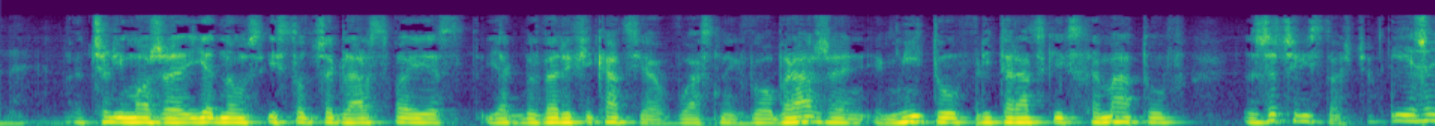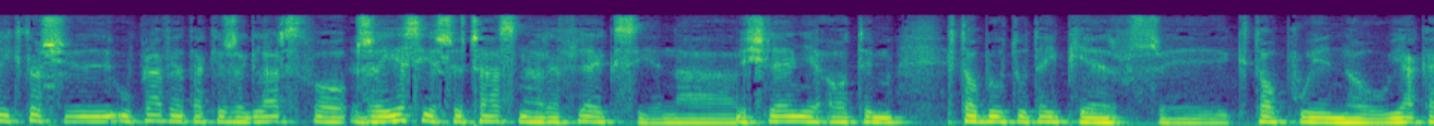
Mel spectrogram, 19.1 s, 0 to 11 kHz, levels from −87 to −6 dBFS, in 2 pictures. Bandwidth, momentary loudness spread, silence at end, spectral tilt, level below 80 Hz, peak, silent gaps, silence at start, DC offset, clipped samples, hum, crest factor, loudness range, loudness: 7.4 kHz; 10 LU; 0 s; -5.5 dB/octave; -44 dBFS; 0 dBFS; none; 0 s; under 0.1%; under 0.1%; none; 16 dB; 5 LU; -16 LUFS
